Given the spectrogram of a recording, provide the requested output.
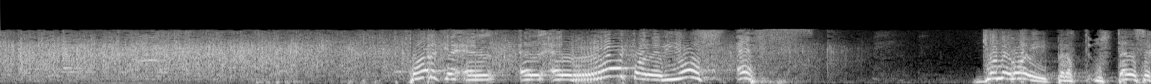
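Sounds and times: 
congregation applauding during a church service: 0:00.0 - 0:08.8
speech: 0:04.2 - 0:07.8, 0:09.8 - 0:11.5.

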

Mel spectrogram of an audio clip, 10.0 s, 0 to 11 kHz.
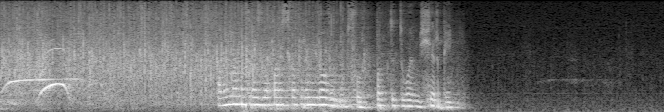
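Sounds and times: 
audience applause: 0:00.0 - 0:05.7
speech: 0:03.2 - 0:07.0.

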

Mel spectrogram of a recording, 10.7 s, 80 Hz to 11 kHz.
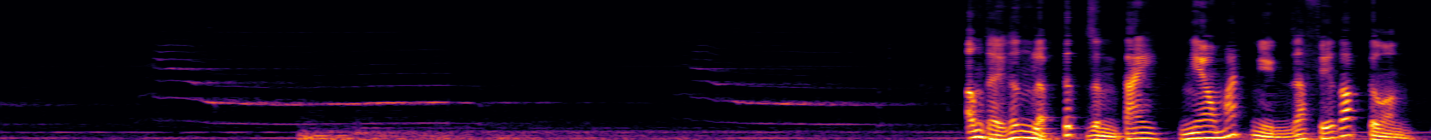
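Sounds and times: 
low rumbling drone: 0:00.0 - 0:10.7
cat meowing: 0:01.0 - 0:04.4, 0:05.0 - 0:06.9
speech: 0:07.3 - 0:10.7.

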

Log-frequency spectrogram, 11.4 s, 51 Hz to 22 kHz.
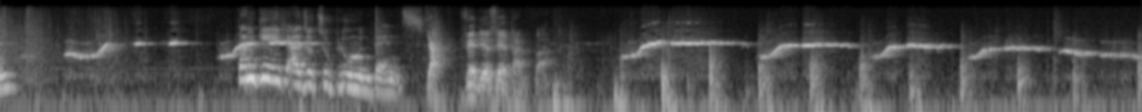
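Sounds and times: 
man whistling an opera tune outdoors: 0:00.6 - 0:03.2, 0:05.9 - 0:11.4
speech: 0:02.4 - 0:05.7, 0:06.6 - 0:06.8.

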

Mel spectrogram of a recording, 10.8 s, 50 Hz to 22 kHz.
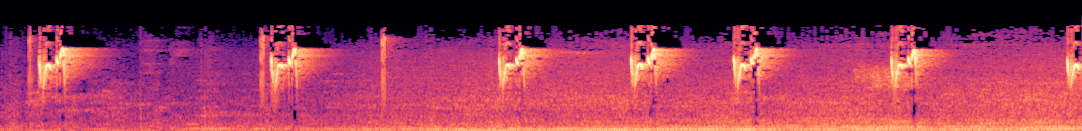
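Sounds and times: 
low background hum: 0:00.0 - 0:10.8
Plain prinia song of buzzy chirps: 0:00.3 - 0:01.1, 0:02.6 - 0:03.4, 0:04.9 - 0:09.6, 0:10.6 - 0:10.8.

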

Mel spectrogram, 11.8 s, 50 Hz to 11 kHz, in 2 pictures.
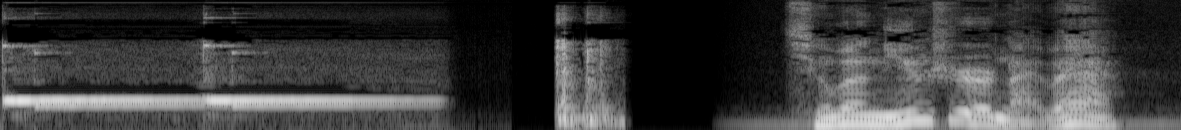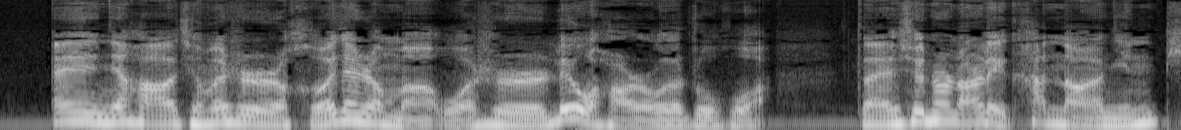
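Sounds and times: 
home electronic doorbell chiming: 0:00.0 - 0:02.3
speech: 0:04.0 - 0:11.7.

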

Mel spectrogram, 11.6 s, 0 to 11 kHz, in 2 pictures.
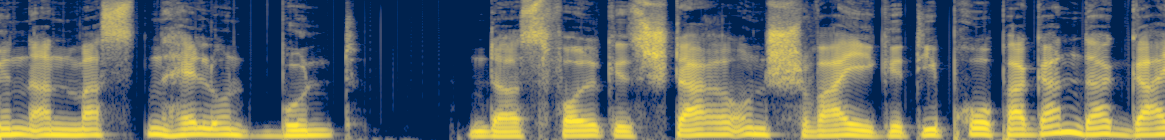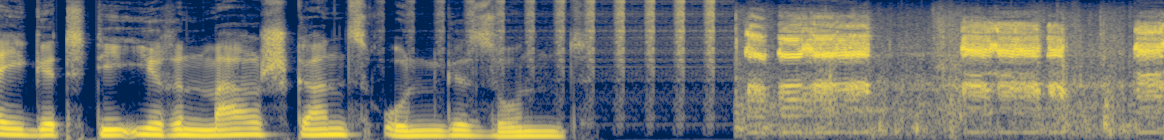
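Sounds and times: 
speech: 0:00.0 - 0:09.0, 0:09.6 - 0:10.2
Egyptian goose cackling: 0:09.6 - 0:11.6.

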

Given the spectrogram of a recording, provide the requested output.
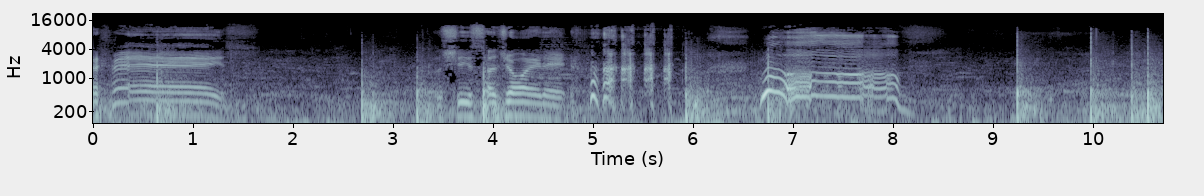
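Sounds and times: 
laughter: 0:00.0 - 0:00.4, 0:04.8 - 0:08.2
speech: 0:00.0 - 0:00.8, 0:03.5 - 0:05.7, 0:06.6 - 0:08.2
fireworks bangs and crackles: 0:00.0 - 0:01.2, 0:02.6 - 0:04.9, 0:05.7 - 0:06.6, 0:09.2 - 0:10.6.

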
